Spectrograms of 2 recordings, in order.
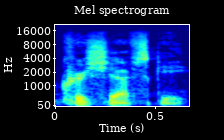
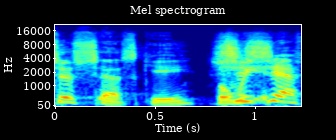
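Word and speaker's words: Krzyzewski: you just called him kfki well how do you say it it's sheski but you know what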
